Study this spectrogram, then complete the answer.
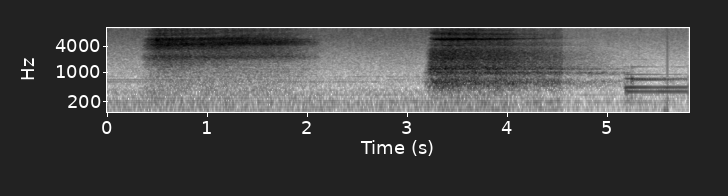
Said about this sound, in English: Let's begin. Take a breath in and breathe out with a sigh. And take another.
